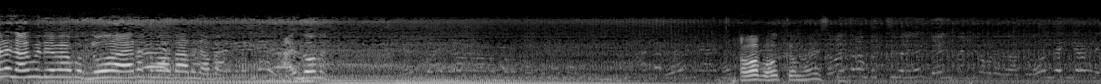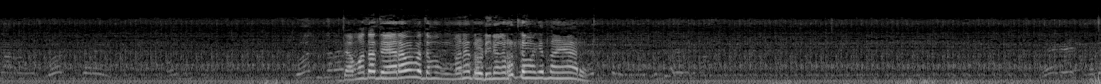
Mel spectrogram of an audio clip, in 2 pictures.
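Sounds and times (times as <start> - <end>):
men shouting: 0.0 - 8.9
tractor diesel engine labouring: 0.0 - 22.0.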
